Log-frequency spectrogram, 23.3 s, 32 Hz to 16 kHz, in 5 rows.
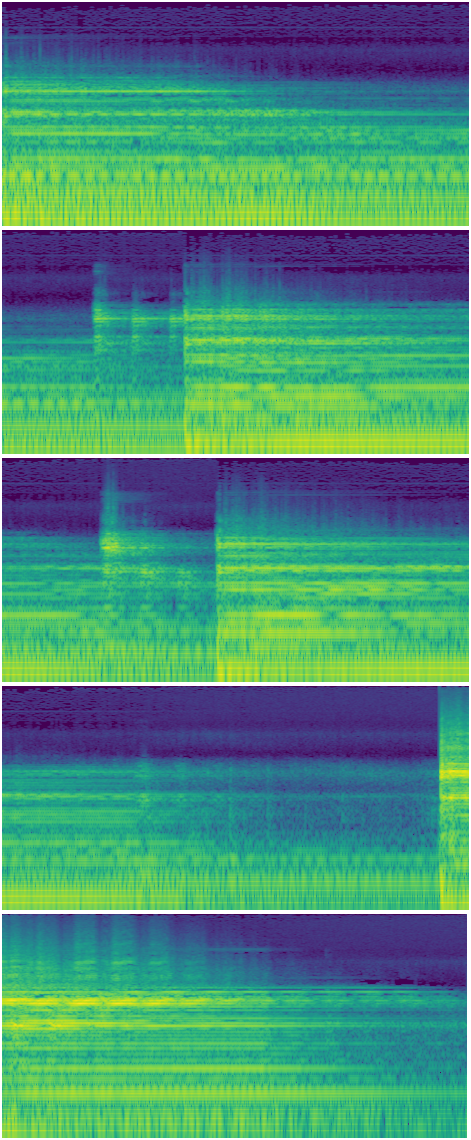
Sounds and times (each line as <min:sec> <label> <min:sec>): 0:18.4 Tuning a Roland Oetter acoustic guitar 0:23.3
